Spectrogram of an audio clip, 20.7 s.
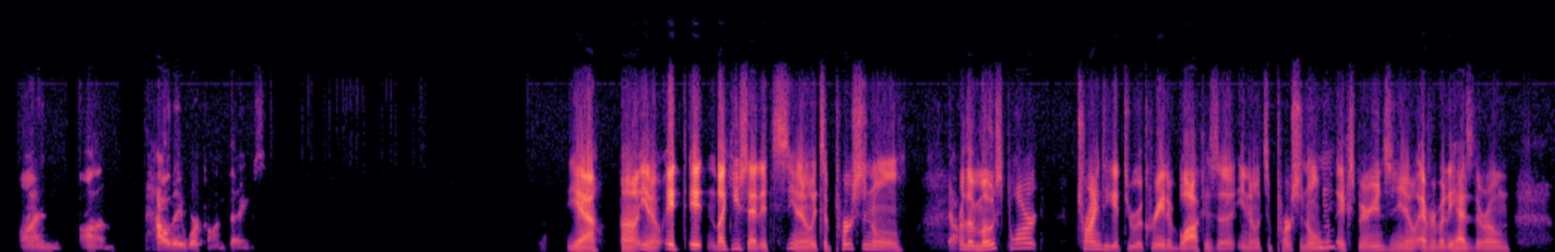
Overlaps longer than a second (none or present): none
